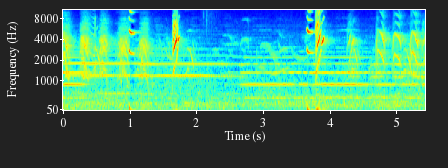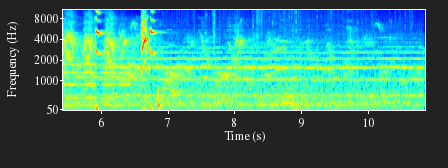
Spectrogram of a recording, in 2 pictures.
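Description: Parakeets giving shrill squawking calls, each a quick downward sweep, in clusters for the first seven seconds or so. Under them runs a steady drone of held tones.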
